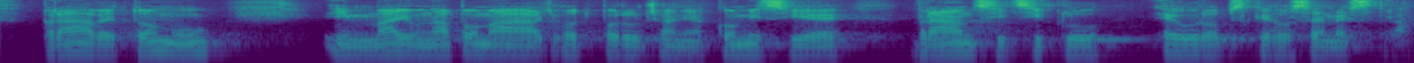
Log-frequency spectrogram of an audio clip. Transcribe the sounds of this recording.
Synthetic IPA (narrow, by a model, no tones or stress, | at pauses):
pɾaːʋɛt̪ɔmu | imːajuːnapɔmaːɦaɟɔt̪pɔɾuːt͡ʃaɲɪakɔmisiɛʋɾaːmt͡sit͡sikluɛʊɾɔːpskɛɦɔsɛmɛst̪ɾa̰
